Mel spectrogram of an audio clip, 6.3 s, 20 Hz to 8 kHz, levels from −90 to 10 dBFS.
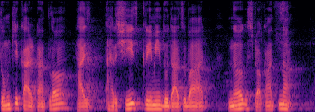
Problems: background sounds at intervals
